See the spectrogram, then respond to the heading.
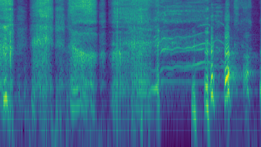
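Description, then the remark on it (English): A person imitates the calls of a hydralisk creature with raspy, wheezing hisses and strained gurgles, a few short bursts ending in a higher-pitched squeal, loud. “It makes these not, like wonderful noises, like.”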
